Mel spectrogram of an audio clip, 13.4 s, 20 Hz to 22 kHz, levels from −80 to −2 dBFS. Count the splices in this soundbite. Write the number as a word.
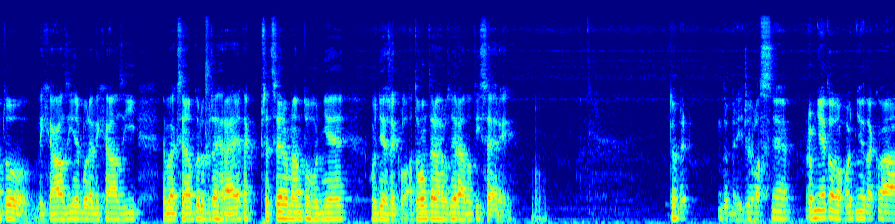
two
